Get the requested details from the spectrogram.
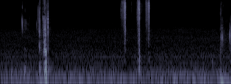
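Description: Thin clear plastic film, with Vaseline, is stretched over a large hollow metal mesh microphone grille while the fingertips and long nails of both hands scratch and rub it. Seven short, bright, crinkly crackles and scratches come in uneven bursts over a quiet low background hum. Each burst stops almost instantly with no ring.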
